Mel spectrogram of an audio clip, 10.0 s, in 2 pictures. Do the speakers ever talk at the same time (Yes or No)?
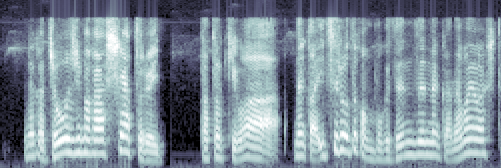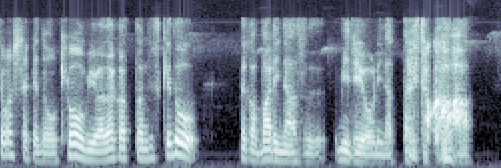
No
